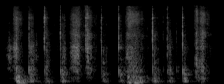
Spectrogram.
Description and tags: Cracker Foley 2 Far
Graham cracker foley recorded with a pair of mics in XY stereo arrangement (close), and small diaphragm condenser mic (far) running parallel. Processed in REAPER with ambient noise reduction, compression, and EQ. Each file mixed according to the title ("far" or "close" dominant).
cookie, cookies, cracker, crackers, crumble, crumbles, crumbling, design, dry-bread, dust, dusting, effects, foley, food, foods, footstep, gamesound, gingerbread, graham, pop, sfx, sound, sound-design, sounddesign, step, steps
